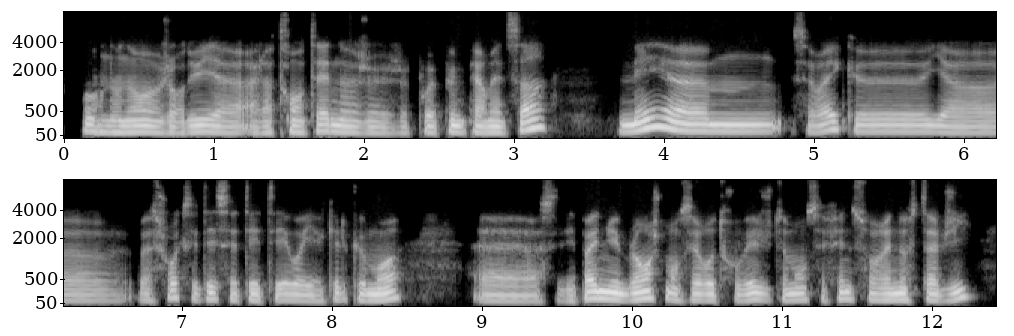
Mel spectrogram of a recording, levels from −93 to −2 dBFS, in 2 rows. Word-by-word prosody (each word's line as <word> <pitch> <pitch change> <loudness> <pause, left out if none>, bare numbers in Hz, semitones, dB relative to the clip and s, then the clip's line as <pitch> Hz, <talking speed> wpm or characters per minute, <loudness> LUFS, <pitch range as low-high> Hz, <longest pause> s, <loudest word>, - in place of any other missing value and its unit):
Oh, 115 -3 +1
non, 100 0 0
non 100 0 +3
aujourd'hui, 100 +3 +1
heu, 100 - +2
à 95 0 -3
la 95 0 -3
trentaine, 105 +3 0
heu, 100 -1 +1
je 90 -1 -4
je 90 +2 -9
pourrais 95 +3 -3
plus 105 - 0
me 100 - -1
permettre 95 -1 0
ça. 160 +7 +3 0.5
Mais, 125 - +4
hem, 115 -5 +3
c'est 100 - -9
vrai 120 +7 +1
que, 110 -3 -1
il 105 - 0
y 105 - +1
a 95 -1 -3 0.2
bah 105 - -5
je - - -9
crois 135 - -1
que 135 - -13
c'était 115 0 -2
cet 105 -2 -5
été, 100 0 -1
ouais, 95 -2 +1
il - - -2
y - - -5
a - - -7
quelques 110 +3 -7
mois. 100 +6 +2 0.5
Heu, 90 -2 -2
c'était 90 0 -8
pas 120 - +3
une 125 - +6
nuit 115 -2 +6
blanche, 115 +6 +3
mais - - +1
on - - -1
s'est 100 - -1
retrouvés 100 +1 0
justement, 100 0 -1
on - - -3
s'est 105 - -8
fait - - -4
une 115 - 0
soirée 105 -1 -1
nostalgie 105 +5 0
105 Hz, 260 wpm, -23 LUFS, 95-110 Hz, 0.5 s, une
